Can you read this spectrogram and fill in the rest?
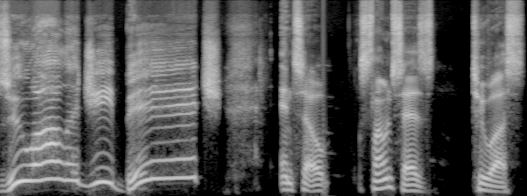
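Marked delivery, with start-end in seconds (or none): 0.0-2.3 mock very high whooping shout, last word stretched. Retelling a movie scene where a character rides in and yells: imitating a yell. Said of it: "rides in on an elephant and yells".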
